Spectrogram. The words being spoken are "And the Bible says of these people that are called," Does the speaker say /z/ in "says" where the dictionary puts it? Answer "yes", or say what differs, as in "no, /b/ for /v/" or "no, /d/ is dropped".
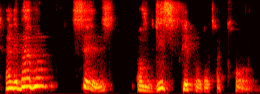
yes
